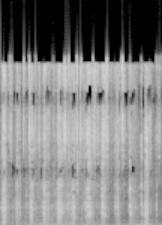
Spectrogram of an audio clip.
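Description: Small hard candy-coated sweets pouring out of a plastic pouch and clattering onto a heap of more sweets: a dense, continuous rattle of many tiny clicks.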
